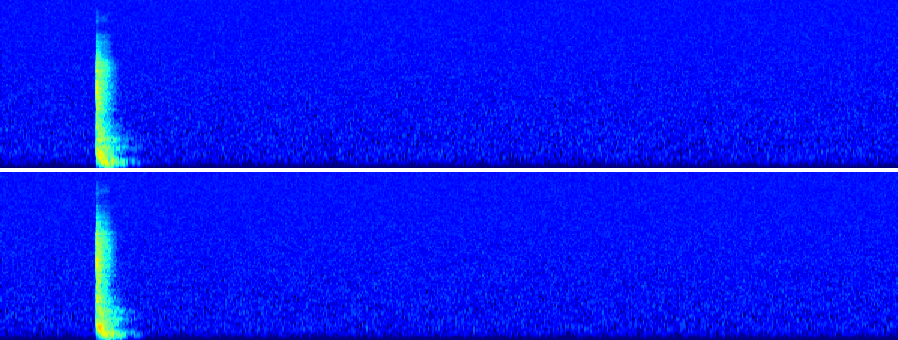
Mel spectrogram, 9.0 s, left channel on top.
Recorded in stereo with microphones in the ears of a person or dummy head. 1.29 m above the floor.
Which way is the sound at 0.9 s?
5° right (ahead or behind).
